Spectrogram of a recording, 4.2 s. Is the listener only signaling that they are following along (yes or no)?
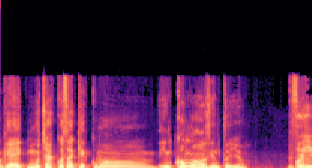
no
